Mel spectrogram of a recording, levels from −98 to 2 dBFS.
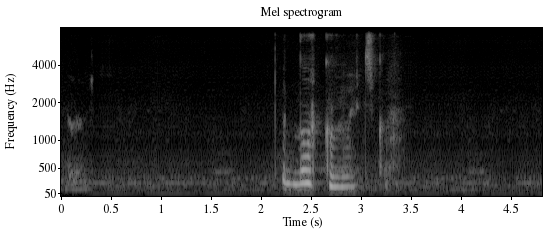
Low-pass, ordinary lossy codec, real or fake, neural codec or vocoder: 7.2 kHz; none; fake; autoencoder, 22.05 kHz, a latent of 192 numbers a frame, VITS, trained on one speaker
